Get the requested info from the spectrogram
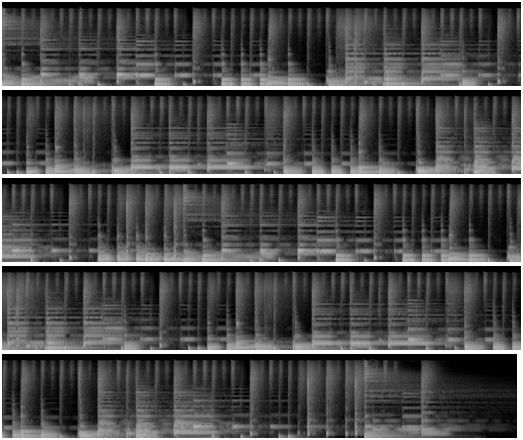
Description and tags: Nothing is Happening
Our heroes are waiting for the hacker girl to finish her job.
A pop playlist is running in the background.
Although I'm always interested in hearing new projects using this loop!
bass, drum, filler, fragment, keys, motif, music, neutral, nothing, piano, simple, walking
